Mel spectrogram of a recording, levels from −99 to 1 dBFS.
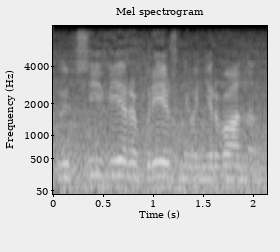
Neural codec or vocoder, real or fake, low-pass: autoencoder, 48 kHz, 128 numbers a frame, DAC-VAE, trained on Japanese speech; fake; 7.2 kHz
